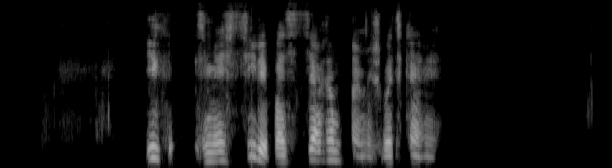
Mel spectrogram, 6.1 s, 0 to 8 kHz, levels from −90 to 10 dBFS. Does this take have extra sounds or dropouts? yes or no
no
